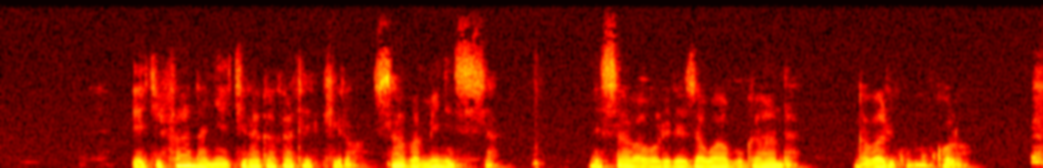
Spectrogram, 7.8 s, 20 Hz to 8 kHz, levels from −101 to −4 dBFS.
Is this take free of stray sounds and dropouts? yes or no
no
